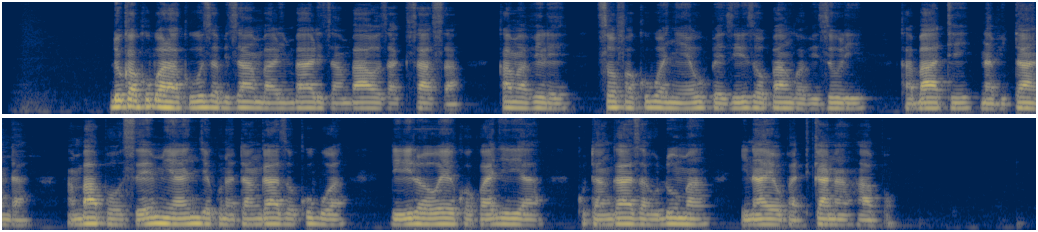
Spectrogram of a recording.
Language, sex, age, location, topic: Swahili, male, 25-35, Dar es Salaam, finance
